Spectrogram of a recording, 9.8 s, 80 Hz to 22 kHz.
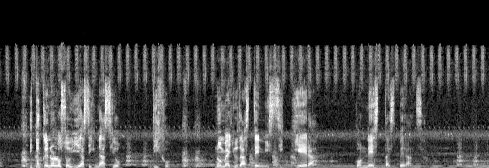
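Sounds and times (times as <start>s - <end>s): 
dogs barking all around: 0.4s - 0.9s, 2.5s - 6.8s
speech: 0.6s - 3.5s, 4.3s - 6.4s, 7.1s - 8.8s
steady low hum: 7.5s - 9.6s.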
